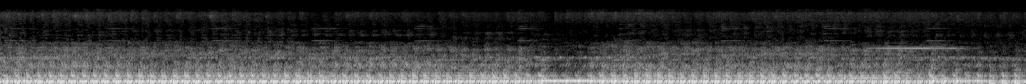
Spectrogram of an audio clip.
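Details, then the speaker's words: Turbocharged Audi TT first start after sitting about two years, engine primed, on two-year-old fuel; deep lumpy idle with uneven stumbling beat. "Alright, so it sounds a little rough. I'm going to go ahead and make sure everything looks good. I am also running 2-year-old fuel, so that could be it, but let's go take a look."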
